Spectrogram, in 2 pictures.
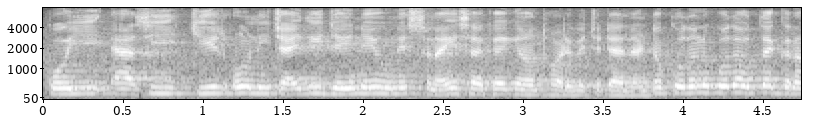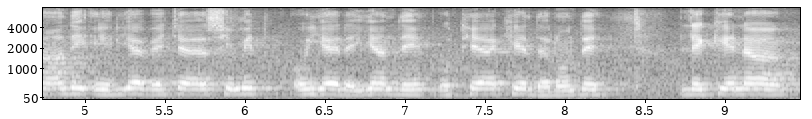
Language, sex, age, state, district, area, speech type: Dogri, male, 18-30, Jammu and Kashmir, Reasi, rural, spontaneous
